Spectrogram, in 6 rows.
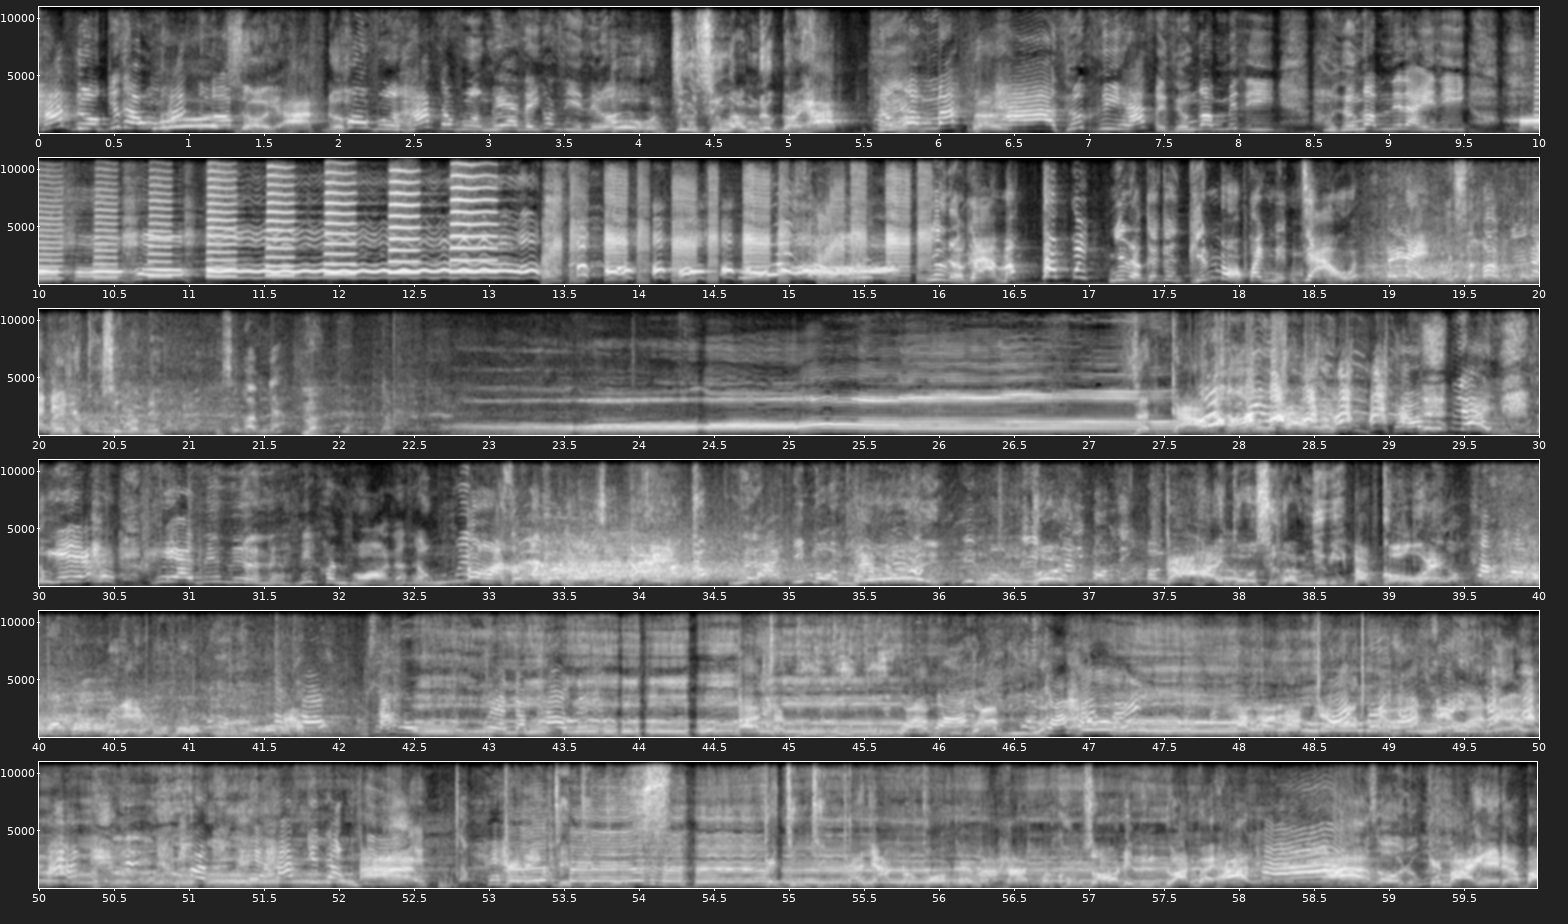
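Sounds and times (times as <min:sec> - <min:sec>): voices talking: 0:39.4 - 0:59.5.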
